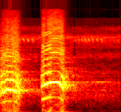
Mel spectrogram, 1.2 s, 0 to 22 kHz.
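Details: Two sharp baboon barks, each about a fifth of a second, rising then falling in pitch, given at the Olifants River on 9 December 2022 while two lionesses walk beneath the troop's trees; faint high insect hiss between them.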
